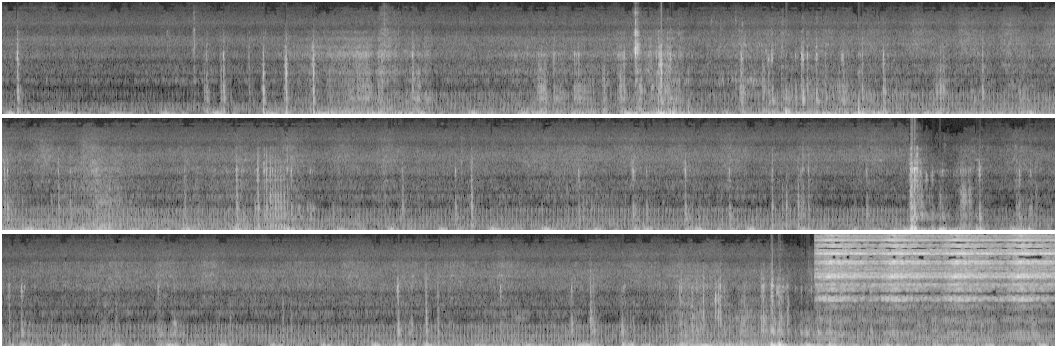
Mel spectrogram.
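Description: Wind buffeting an action camera's microphone in uneven low gusts, with a few sharper knocks on the mic, about six seconds in and again near the middle. Music comes in about a second before the end.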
